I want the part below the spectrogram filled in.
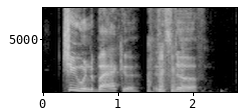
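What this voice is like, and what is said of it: Put-on American country accent. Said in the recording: “try a country accent... It's a little better.”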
